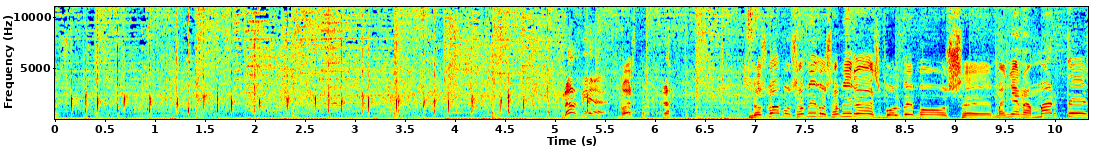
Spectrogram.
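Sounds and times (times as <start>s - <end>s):
audience applause: 0.0s - 5.7s
speech: 5.1s - 10.3s.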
